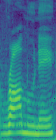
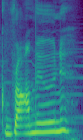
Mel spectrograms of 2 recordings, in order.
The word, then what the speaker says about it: Ramune: I guess maybe it depends if you're pronouncing it wrong like ramoon or if you're just like pronouncing it in a very English way, right?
